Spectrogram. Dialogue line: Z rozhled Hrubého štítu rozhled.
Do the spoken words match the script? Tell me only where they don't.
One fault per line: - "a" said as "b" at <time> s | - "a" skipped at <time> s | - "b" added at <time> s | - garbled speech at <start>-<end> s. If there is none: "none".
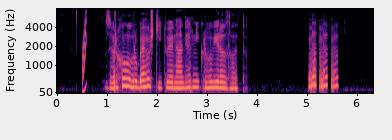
- "rozhled" said as "vrcholu" at 1.1 s
- "je nádherný kruhový" added at 2.2 s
